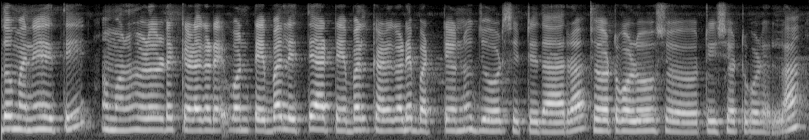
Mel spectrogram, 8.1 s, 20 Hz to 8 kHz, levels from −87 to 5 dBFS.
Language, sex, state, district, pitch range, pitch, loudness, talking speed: Kannada, female, Karnataka, Bijapur, 220-250 Hz, 235 Hz, -16 LUFS, 125 wpm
